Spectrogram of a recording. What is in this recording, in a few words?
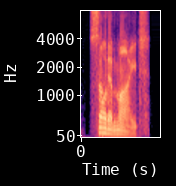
"sodomite", British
